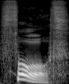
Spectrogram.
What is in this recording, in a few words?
announcements male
